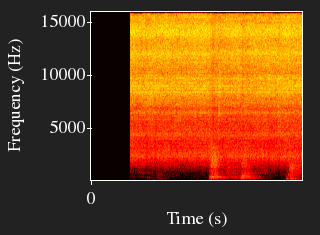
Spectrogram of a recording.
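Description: Pressure cooker whistle: steam jetting from the weight valve in a loud, steady hiss that starts abruptly about a second in. It is the cooker's first whistle, the sign that the dal inside has come up to pressure.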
